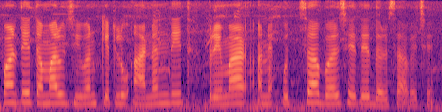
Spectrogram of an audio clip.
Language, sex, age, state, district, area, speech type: Gujarati, female, 18-30, Gujarat, Anand, urban, spontaneous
